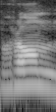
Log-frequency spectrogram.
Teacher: অর সঙ্গে রফলা যুক্ত হয়েছে জন্য এই অটা কিসের মতো হয়ে যাবে? ওর মতো হয়ে যাবে।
